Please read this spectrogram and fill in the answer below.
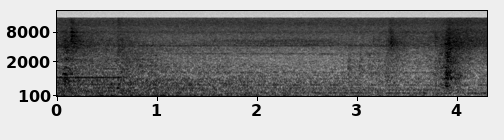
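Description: Electric-car charging noise in a garage: a steady tone and low hum from a charging Tesla Model Y shut off within the first second or so and the sound drops, leaving only the quieter steady charging noise of a Tesla Model 3. A short knock near the end.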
